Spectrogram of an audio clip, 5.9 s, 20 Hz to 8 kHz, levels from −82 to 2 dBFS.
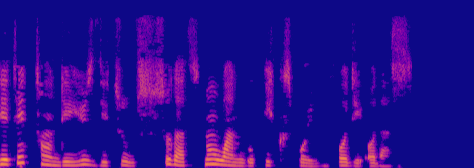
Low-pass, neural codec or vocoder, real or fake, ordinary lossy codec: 7.2 kHz; none; real; MP3, 32 kbps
